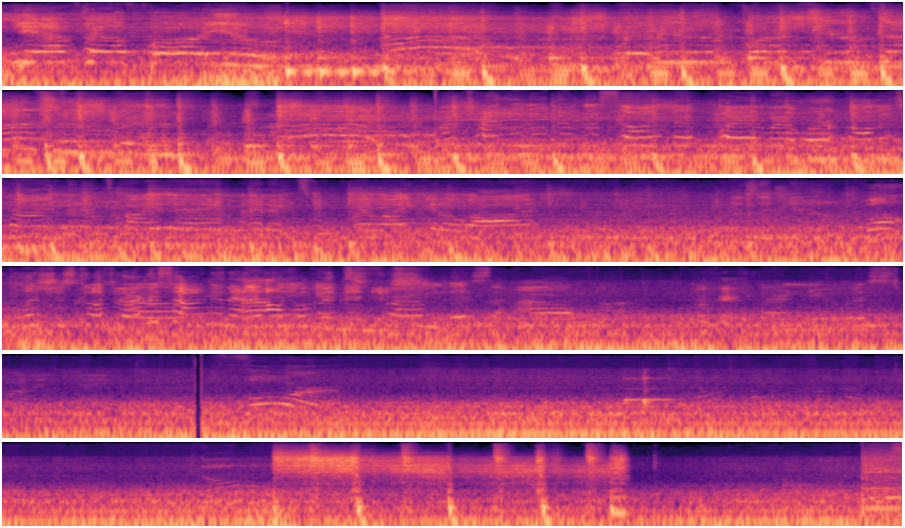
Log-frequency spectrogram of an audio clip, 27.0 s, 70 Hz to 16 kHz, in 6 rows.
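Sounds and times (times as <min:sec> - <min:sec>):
person singing with music: 0:00.0 - 0:10.0, 0:26.8 - 0:27.0
road rumble inside car: 0:00.0 - 0:27.0.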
